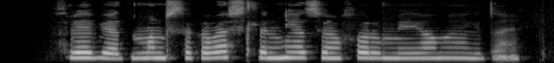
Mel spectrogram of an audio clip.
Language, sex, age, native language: Icelandic, female, 20-29, Icelandic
